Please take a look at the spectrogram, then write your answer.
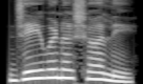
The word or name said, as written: ಜೀವನಸಾಲೆ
